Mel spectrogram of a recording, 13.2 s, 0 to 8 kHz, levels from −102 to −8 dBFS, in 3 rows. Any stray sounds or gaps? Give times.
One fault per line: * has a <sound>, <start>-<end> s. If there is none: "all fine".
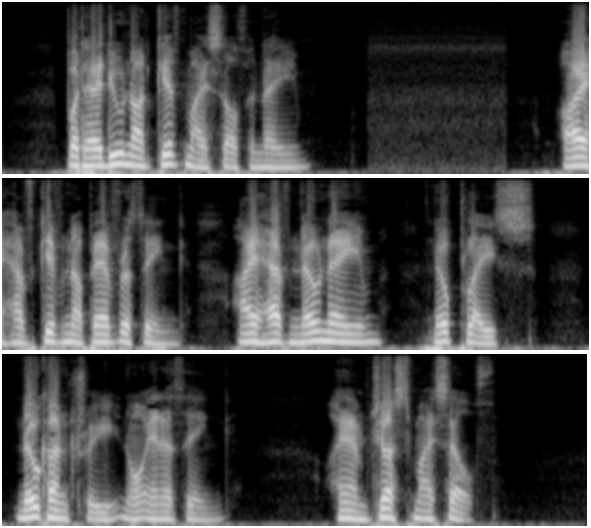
all fine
